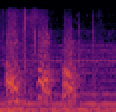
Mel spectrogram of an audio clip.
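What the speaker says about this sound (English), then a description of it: "That dog will probably catch him." Dog barking in the Battle Brothers video game: three short bow-wow barks in a regular rhythm over a steady low hum, fairly close and moderately loud.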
